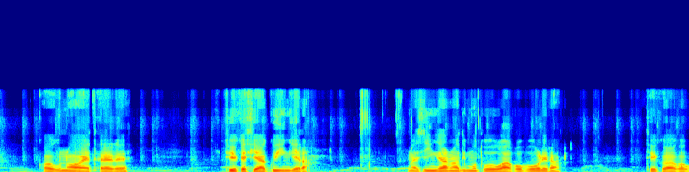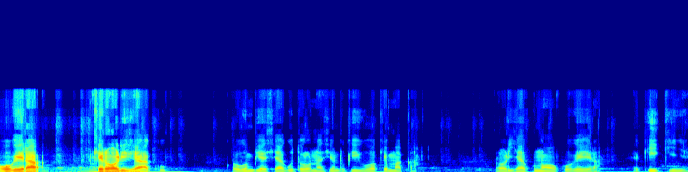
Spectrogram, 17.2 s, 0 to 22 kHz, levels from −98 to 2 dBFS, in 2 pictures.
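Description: From start to finish the speech carries a rough, hissy halo and a smeared, underwater quality, with plainly audible coding damage and nothing above about 10.6 kHz. This points to Nellymoser compression, most likely Flash's Nellymoser Asao microphone codec at a rate that fits about 44 kbps. It codes each 256-sample block with a fixed two bits per sample, so weak bands receive no bits and are filled with noise, producing the hiss and smearing.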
